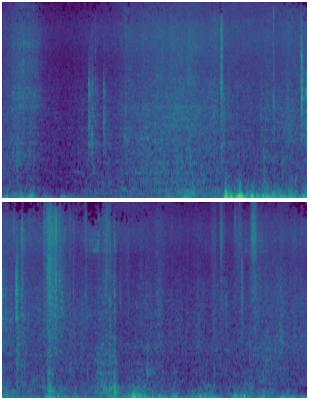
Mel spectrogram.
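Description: Wind rising on a sailboat at sea in the Mozambique Channel, a continuous rushing buffet of gusts against the microphone mixed with wave wash around the hull, swelling and easing over several seconds with no talking.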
